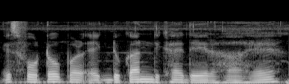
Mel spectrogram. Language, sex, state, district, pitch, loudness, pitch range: Hindi, male, Arunachal Pradesh, Lower Dibang Valley, 105 Hz, -17 LUFS, 100-115 Hz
